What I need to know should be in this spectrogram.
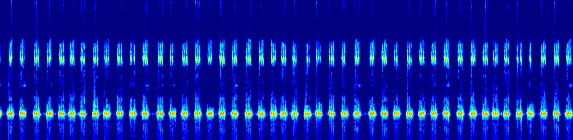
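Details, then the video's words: Piercing cricket song used as a rat deterrent at home, a continuous train of high, clicky chirps repeating about four times each second with no other sounds. "SUARA JANGKRIK NYARING"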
